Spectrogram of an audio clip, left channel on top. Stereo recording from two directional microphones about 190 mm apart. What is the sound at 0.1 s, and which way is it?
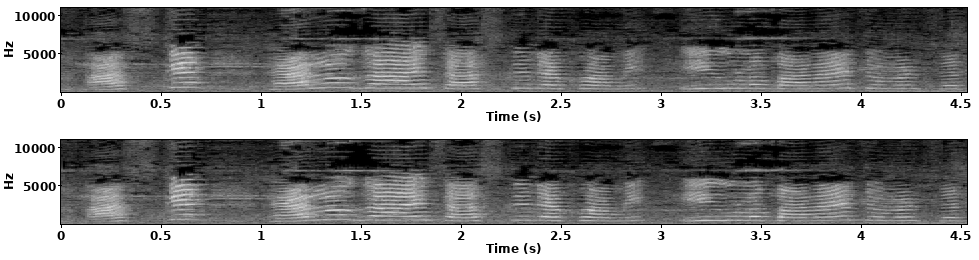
Children playing, 15° left (ahead or behind).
